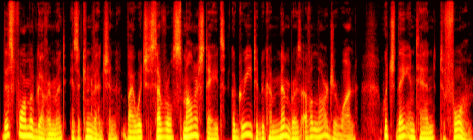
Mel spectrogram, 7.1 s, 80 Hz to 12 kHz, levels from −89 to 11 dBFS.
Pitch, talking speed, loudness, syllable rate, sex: 115 Hz, 210 wpm, -18 LUFS, 6.2 syllables/s, male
